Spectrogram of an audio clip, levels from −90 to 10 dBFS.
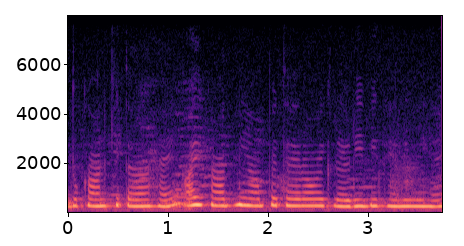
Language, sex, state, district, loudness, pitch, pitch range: Hindi, female, Himachal Pradesh, Shimla, -14 LUFS, 270 Hz, 255-285 Hz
